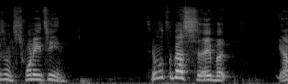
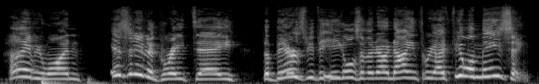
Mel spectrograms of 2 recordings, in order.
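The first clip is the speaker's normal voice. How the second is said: higher, chipper bear greeting everyone; upbeat cartoon-bear cheer; cheerful bear; 4 semitones higher, 6 dB louder than usual. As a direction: play a little bear having a great day.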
